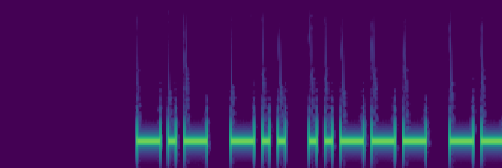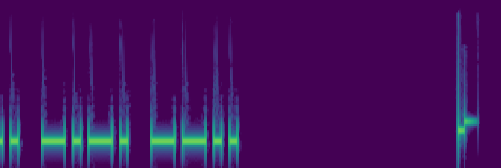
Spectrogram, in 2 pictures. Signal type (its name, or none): Morse code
